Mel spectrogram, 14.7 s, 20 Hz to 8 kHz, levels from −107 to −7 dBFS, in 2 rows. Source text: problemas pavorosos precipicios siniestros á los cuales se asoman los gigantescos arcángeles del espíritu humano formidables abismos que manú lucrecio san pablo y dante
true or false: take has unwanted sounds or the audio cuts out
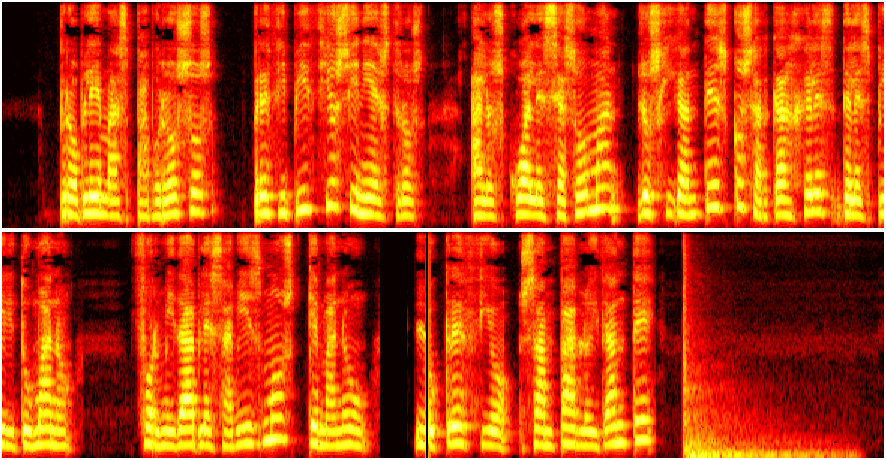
true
